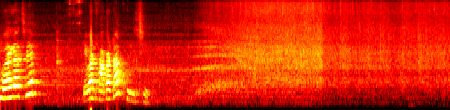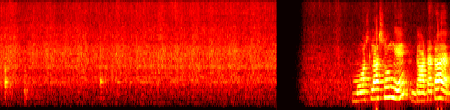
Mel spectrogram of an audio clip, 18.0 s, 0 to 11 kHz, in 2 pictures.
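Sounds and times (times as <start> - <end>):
food sizzling in a pan: 3.8 - 17.1.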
